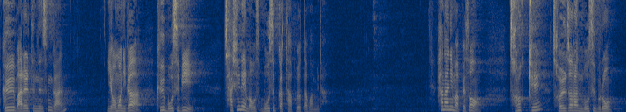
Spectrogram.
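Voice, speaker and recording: Male pastor, sermon delivery, somewhat high pitch, earnest storyteller with dry asides; reverberant sanctuary. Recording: long hall reverb.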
